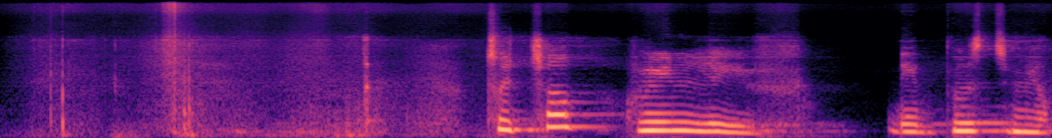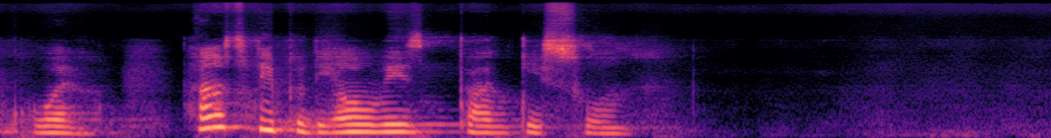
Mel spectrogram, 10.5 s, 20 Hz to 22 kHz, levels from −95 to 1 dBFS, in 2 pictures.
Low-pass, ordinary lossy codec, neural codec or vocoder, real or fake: 19.8 kHz; none; codec, 44.1 kHz, 2.6 kbps, DAC; fake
